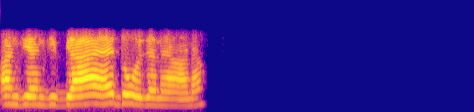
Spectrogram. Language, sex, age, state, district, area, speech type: Dogri, female, 18-30, Jammu and Kashmir, Jammu, rural, conversation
